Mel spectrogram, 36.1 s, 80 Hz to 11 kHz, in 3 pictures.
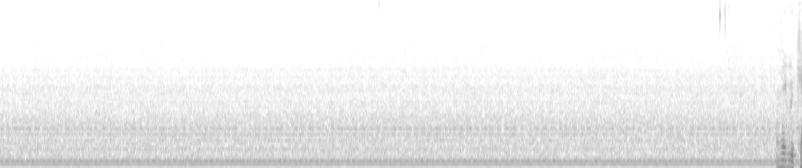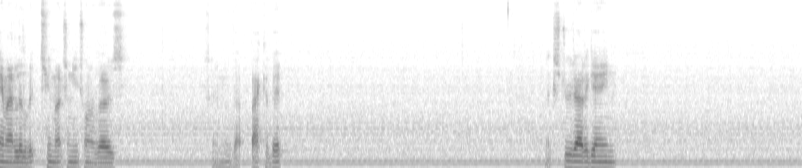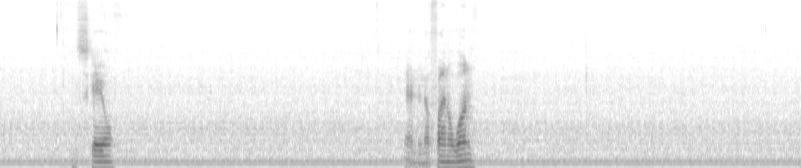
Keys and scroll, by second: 11.1 super+z, 19.8 e, 25.1 s, 30.9 e, 33.0 s.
